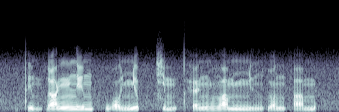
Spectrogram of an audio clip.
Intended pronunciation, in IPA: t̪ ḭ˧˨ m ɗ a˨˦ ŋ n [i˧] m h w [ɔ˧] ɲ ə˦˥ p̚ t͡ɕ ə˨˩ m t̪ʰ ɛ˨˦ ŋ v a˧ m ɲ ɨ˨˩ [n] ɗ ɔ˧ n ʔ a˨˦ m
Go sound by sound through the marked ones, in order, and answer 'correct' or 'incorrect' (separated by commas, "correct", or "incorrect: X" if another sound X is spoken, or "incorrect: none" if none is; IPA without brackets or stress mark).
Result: correct, incorrect: ɔ˨˩, incorrect: ŋ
